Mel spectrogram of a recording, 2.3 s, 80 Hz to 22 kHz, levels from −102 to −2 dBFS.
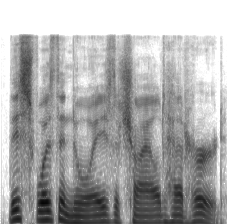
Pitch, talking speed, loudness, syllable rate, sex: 125 Hz, 210 wpm, -17 LUFS, 4.4 syllables/s, male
